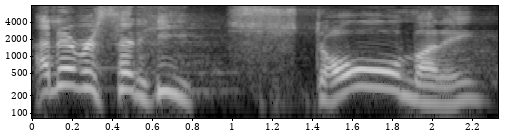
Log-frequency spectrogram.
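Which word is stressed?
stole. The stress is on "stole".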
